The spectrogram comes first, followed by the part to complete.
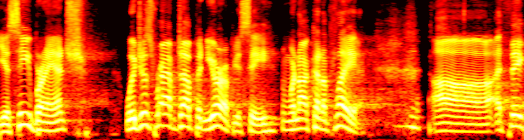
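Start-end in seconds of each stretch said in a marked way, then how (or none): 0.0-3.7 put-on old-timey nineteen-forties voice. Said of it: "nineteen forties voice".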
